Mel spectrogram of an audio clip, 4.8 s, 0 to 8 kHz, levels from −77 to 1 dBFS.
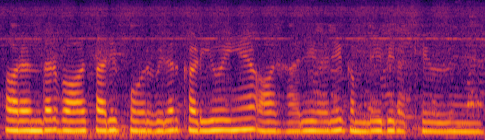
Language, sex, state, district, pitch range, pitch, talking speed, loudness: Hindi, female, Uttar Pradesh, Lucknow, 200-215 Hz, 205 Hz, 195 wpm, -15 LUFS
